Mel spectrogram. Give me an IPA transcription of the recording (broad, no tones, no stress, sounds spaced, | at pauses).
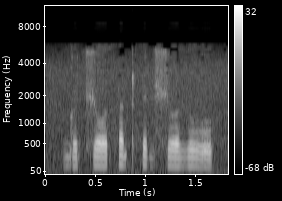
ɡ ʊ t͡ʃ o θ a ʈ θ ɪ ɡ ʃ ʊ ð u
